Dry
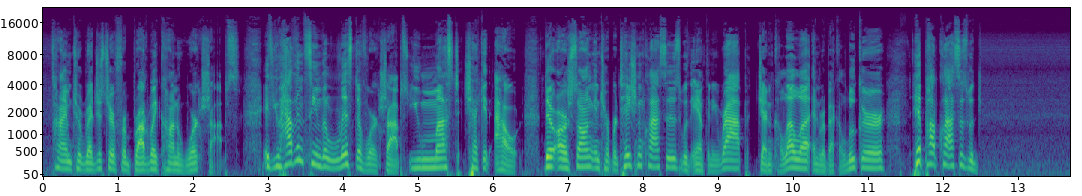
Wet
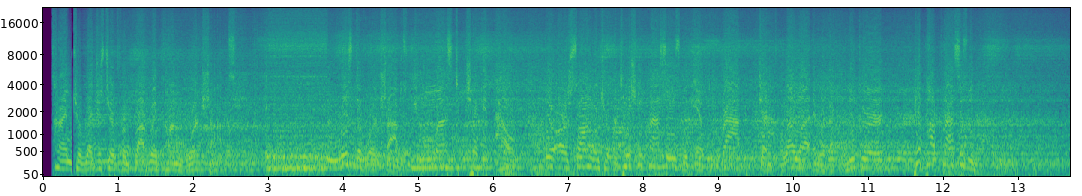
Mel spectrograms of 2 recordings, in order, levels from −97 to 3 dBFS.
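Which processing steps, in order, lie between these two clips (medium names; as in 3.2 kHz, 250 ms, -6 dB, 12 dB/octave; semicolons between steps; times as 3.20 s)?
fuzz box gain 37 dB, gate -36 dBFS; echo that smears into a reverb 474 ms, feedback 73%, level -4 dB; spectral freeze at 3.03 s, 0.76 s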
